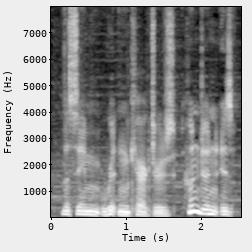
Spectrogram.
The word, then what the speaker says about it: hundun: the same written characters hundun is almost the same pronunciation as the Mandarin word for dumplings in soup which of course is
